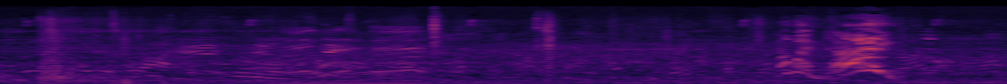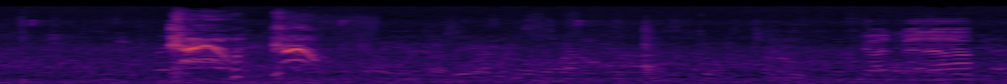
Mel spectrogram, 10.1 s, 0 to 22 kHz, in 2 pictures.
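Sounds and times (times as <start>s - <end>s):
people calling out: 3.9s - 5.0s.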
